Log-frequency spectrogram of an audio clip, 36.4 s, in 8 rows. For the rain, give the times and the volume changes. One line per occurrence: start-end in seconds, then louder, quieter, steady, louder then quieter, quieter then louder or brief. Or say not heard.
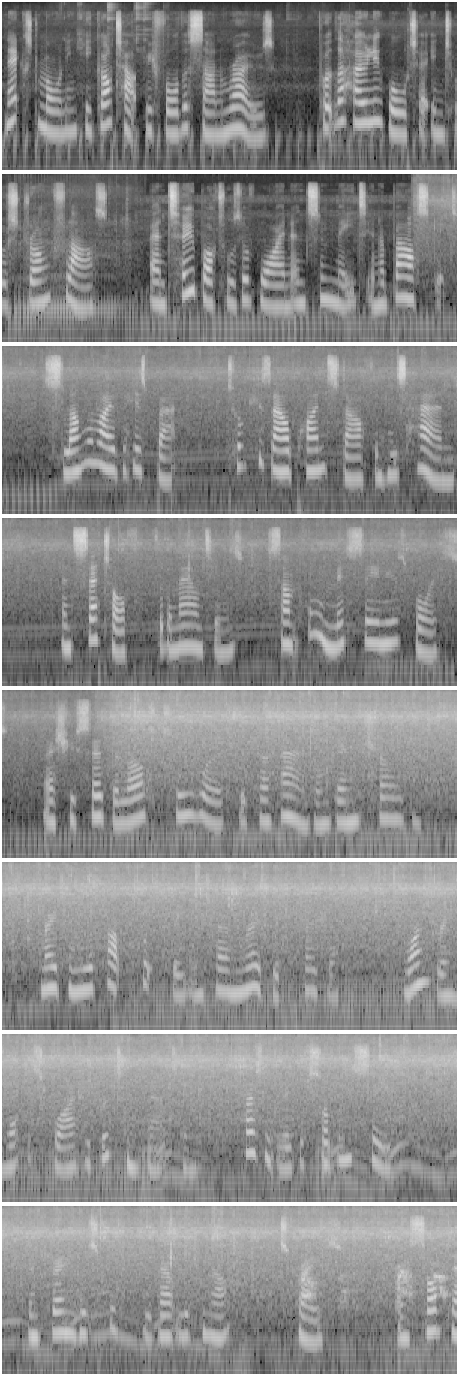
8.6-36.3 louder.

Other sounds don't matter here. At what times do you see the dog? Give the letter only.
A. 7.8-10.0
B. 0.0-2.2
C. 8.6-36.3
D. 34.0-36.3
D.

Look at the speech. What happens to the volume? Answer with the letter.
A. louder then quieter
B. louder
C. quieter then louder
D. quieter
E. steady
E.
